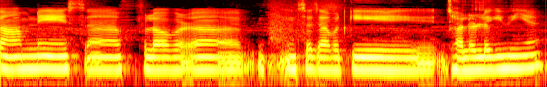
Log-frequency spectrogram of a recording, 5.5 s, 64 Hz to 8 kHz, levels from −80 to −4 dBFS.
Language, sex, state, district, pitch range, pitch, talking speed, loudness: Hindi, female, Punjab, Pathankot, 160-175 Hz, 170 Hz, 120 wpm, -14 LUFS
